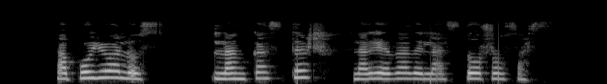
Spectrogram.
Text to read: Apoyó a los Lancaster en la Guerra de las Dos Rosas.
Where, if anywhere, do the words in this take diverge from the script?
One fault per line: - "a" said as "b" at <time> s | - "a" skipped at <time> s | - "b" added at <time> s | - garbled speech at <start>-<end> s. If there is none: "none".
- "en" skipped at 3.1 s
